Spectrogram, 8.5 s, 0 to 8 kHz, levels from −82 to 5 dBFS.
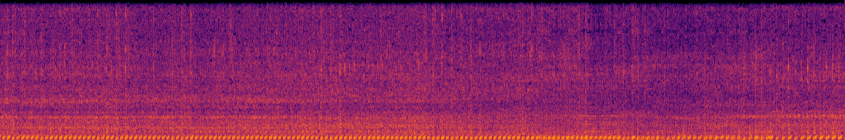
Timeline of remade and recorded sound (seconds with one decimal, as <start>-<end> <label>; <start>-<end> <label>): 0.0-5.4 recorded; 5.4-7.7 remade; 7.7-8.5 recorded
